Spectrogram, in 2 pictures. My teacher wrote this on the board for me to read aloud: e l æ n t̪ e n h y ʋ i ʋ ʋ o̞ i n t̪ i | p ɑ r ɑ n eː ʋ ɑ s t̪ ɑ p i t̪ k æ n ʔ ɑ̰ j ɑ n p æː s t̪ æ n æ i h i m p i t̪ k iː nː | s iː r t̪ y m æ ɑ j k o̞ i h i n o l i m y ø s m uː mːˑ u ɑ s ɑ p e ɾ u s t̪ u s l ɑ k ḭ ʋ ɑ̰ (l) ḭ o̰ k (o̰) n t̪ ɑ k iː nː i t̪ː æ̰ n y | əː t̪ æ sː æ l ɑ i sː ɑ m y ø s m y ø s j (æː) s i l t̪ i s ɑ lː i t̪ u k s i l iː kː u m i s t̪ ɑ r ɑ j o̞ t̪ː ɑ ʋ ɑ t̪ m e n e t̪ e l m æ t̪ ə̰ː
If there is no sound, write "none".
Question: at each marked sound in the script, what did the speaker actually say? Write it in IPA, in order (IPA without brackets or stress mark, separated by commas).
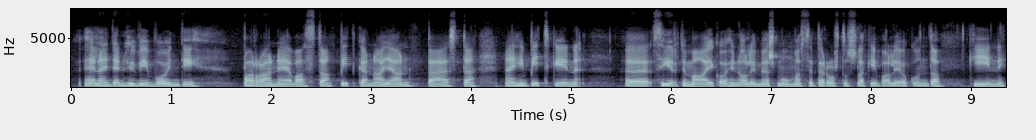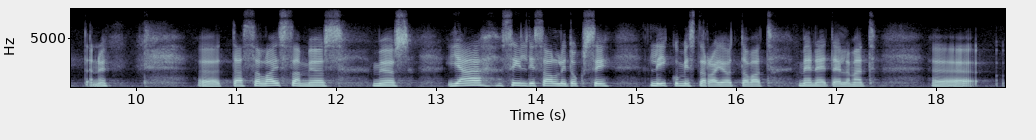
l, ṵ, æː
